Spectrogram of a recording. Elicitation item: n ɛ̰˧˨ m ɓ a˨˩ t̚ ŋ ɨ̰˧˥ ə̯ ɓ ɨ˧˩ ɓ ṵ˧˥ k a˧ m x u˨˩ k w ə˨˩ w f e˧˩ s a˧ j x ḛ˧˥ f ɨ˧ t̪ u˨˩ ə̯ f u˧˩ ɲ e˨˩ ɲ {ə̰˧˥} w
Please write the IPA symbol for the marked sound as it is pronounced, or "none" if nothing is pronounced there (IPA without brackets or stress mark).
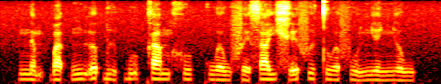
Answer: ə˨˩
